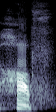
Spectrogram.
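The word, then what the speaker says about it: half: silent है एफ से पहले एल है तो वह साइलेंट है हाफ हम एल को प्रोनाउंस नहीं करेंगे और हाफ का अर्थ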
